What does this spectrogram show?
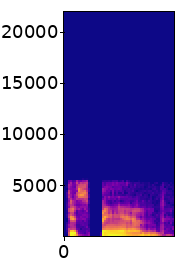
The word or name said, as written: disband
